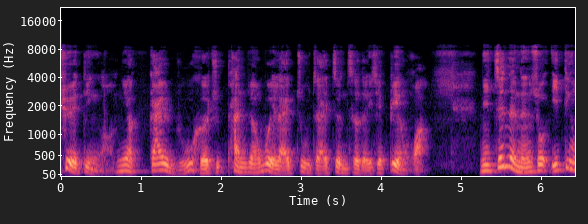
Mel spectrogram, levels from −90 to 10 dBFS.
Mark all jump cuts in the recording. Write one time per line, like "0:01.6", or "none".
none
